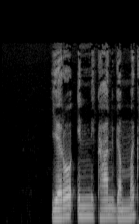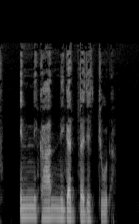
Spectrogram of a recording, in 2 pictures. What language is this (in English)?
Oromo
